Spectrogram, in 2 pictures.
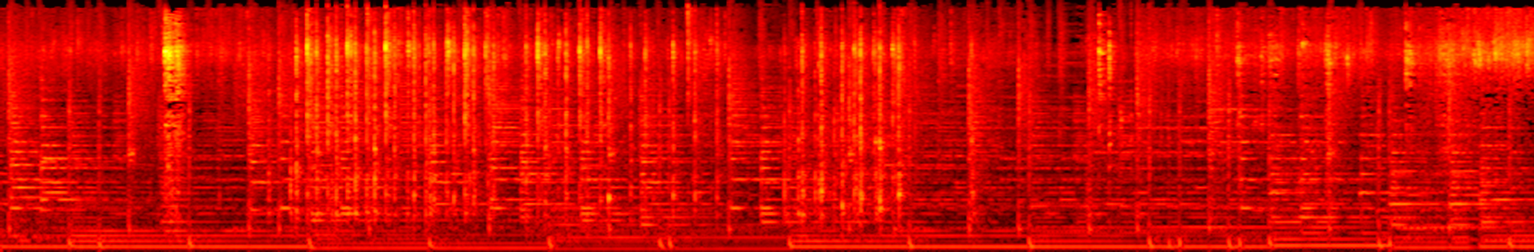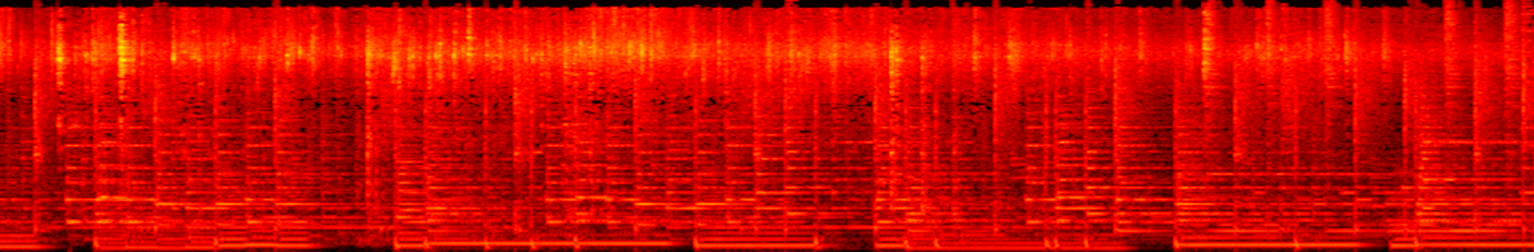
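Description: Food frying and sizzling in a pan on a gas stove, stirred and scraped with a metal spatula in short bursts, with background music playing over it.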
